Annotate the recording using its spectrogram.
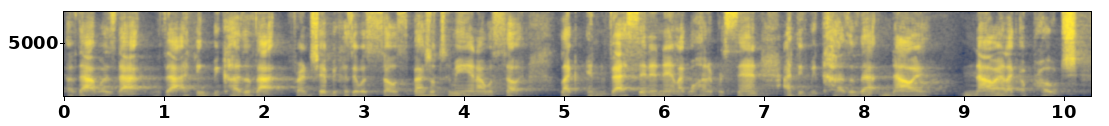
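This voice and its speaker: A man's voice: mid-range voice, level tone, brisk, sharp tone. A young man co-hosting a casual podcast chat, candid and rambling, peppering his talk with filler and slang. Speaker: podcast co-host. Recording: echoey room with long reverb.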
